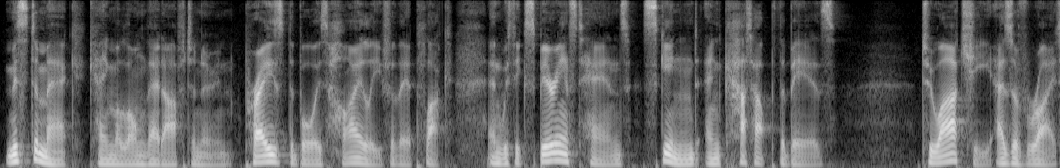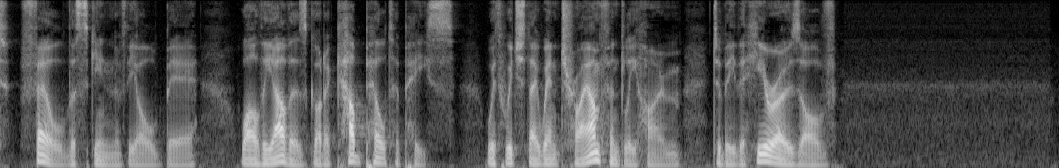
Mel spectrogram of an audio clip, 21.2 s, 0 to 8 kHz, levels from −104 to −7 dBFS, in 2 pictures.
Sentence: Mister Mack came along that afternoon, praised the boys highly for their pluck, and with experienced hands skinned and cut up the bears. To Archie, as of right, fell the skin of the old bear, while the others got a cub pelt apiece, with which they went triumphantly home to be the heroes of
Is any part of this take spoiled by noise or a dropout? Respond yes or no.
no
